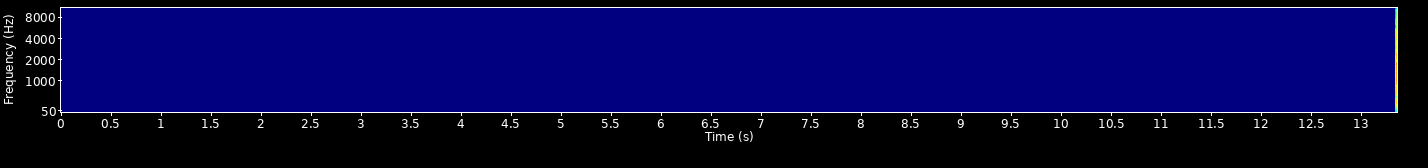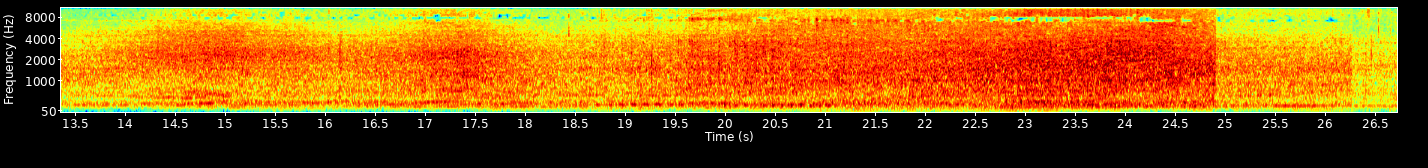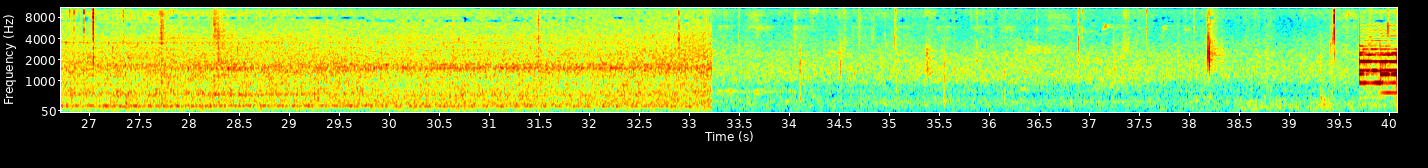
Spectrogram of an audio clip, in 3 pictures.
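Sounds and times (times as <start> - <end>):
road noise: 13.4 - 40.0
vehicle engine running: 17.9 - 33.2.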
